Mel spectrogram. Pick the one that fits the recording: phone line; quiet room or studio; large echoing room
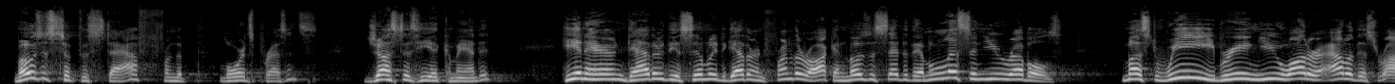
large echoing room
